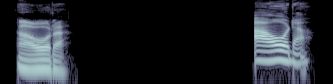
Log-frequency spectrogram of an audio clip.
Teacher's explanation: we go straight from the A to the O.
